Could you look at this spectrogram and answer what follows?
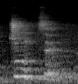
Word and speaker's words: toute: Dans ce cas-là, le mot on le prononce tout. Pourquoi tout? Parce qu'on a E à la fin.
